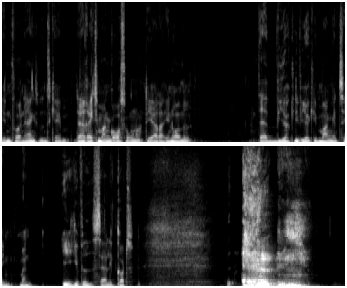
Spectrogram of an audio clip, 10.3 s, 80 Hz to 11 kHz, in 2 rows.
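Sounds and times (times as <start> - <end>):
speech: 0.0 - 3.0, 3.9 - 7.7, 8.5 - 9.8
person coughing: 8.5 - 9.9.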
